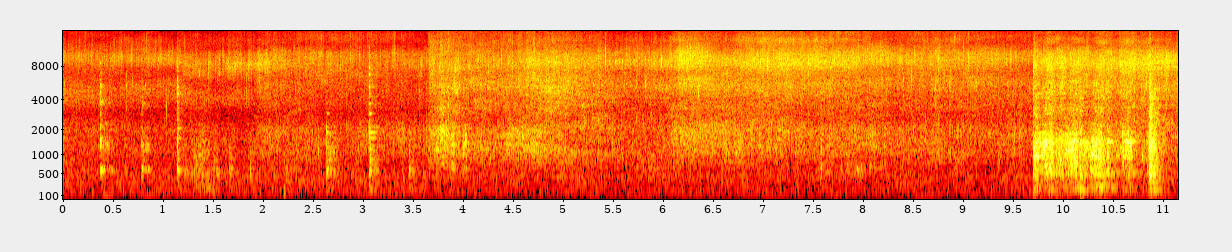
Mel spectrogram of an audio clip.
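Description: Butter browning into beurre noisette in a pan for haddock meunière sizzles in a steady, close hiss with scattered stirring clicks, then swells into a louder, crackling burst near the end; no voices.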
